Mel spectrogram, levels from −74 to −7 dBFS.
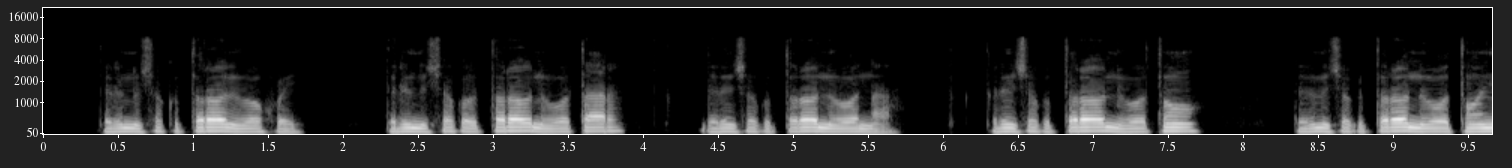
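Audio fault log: Throughout: Opus voice compression. The speech is muffled, with nothing above 8.8 kHz. It sounds slightly hoarse and robotic. The damage is plainly audible. This points to Opus running its SILK linear-prediction coder in wideband mode, at a low rate that fits about 12 kbps. At that rate the coder drops the upper band and codes the excitation coarsely. That coarse coding gives the rough, buzzy texture. The coder uses 20 ms frames.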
